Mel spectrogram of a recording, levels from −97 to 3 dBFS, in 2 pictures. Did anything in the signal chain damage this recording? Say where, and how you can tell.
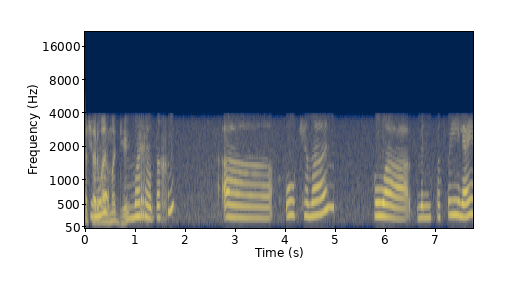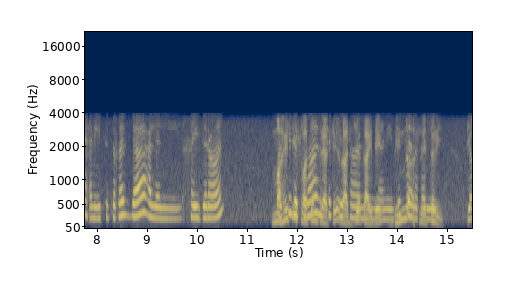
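No, the chain passes the audio without damage.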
